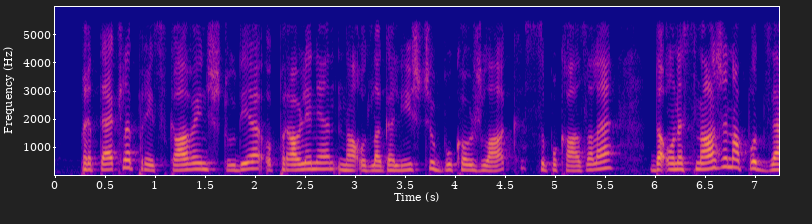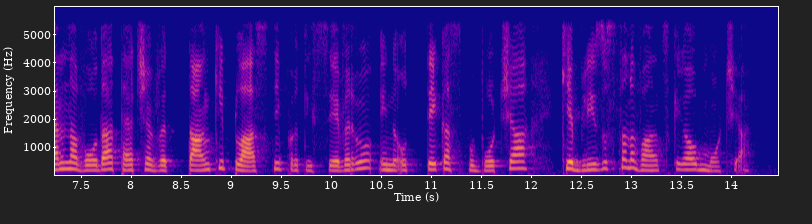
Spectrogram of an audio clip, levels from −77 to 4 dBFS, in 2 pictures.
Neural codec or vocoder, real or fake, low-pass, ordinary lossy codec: codec, 24 kHz, 6 kbps, HILCodec; fake; 5.4 kHz; none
